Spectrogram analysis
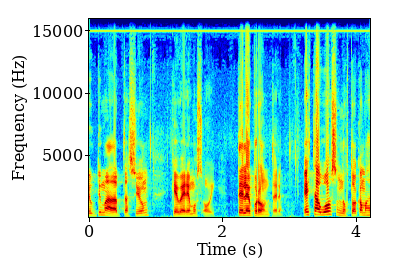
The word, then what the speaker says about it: teleprónter: Conviene recordar además que, como se ve, se escribe con tilde en la O, pues se trata de una voz llana terminada en consonante distinta de N o S.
